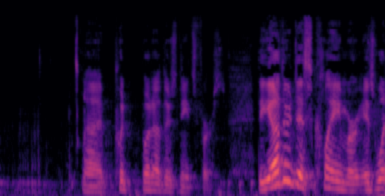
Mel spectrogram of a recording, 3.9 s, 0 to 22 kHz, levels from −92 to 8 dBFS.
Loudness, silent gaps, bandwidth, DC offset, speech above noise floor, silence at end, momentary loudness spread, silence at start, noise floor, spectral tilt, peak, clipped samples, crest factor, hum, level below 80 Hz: -35 LUFS; none; 15.5 kHz; under 0.1%; 28 dB; 0 s; 22 LU; 0.75 s; -64 dBFS; -4.5 dB/octave; -16 dBFS; under 0.1%; 22 dB; none; -70 dBFS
